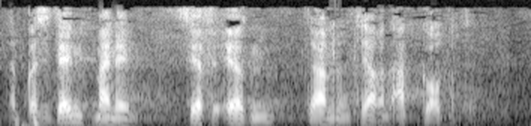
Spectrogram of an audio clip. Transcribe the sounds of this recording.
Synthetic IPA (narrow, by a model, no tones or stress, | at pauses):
hɛːɐpʁ̥ɛzidɛntmaɪnəz̥eːɐfɛɐʔeːɐtn̩d̥aːmənʊnthɛʁənʔa̰p̚ɡ̥əʔɔɐdnətʰə̥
